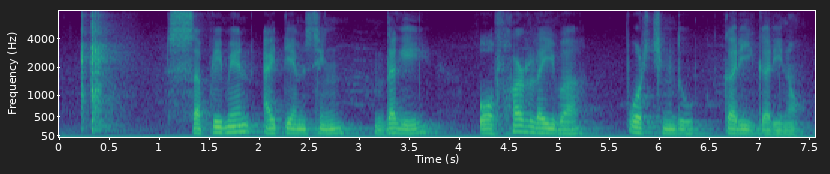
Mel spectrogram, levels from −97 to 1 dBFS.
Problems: none marked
